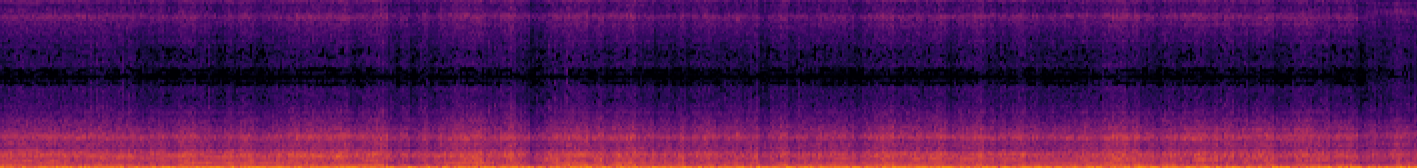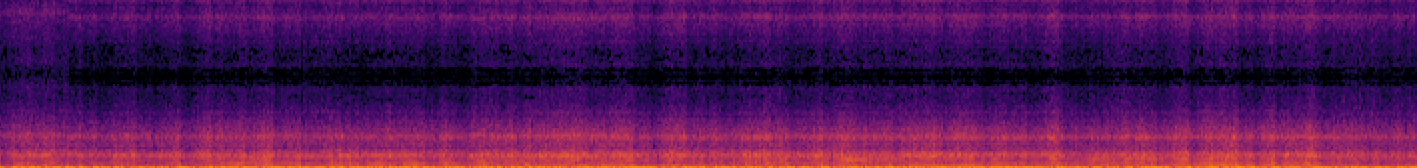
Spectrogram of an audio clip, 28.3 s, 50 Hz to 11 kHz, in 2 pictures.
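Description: Stage 2-tuned Suzuki Swift Sport's four-cylinder engine driven hard, heard from inside the cabin, its pitch climbing and dropping again and again over a steady low drone.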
